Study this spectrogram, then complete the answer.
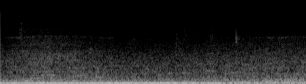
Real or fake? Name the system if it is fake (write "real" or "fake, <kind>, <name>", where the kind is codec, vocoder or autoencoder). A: real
